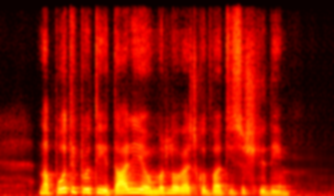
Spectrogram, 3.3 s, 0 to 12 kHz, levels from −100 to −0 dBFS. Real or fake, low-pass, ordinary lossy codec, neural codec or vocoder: fake; none; none; codec, 24 kHz, 1.2 kbps, DualCodec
